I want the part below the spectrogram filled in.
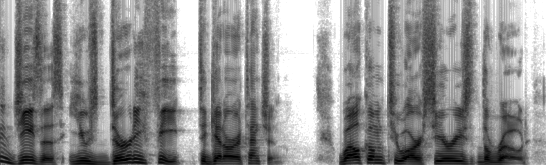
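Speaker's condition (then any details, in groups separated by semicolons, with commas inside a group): No condition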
